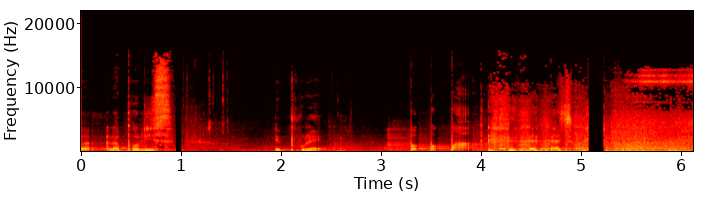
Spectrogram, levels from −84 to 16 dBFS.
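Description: The audio has two digital broadcast dropouts, from 0.94 to 1.01 s and from 5.07 to 5.24 s, where it cuts or quickly fades to silence for about 64 ms and 160 ms. That fits the receiver muting over two and then five bad frames.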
